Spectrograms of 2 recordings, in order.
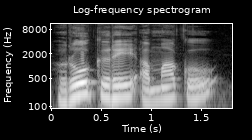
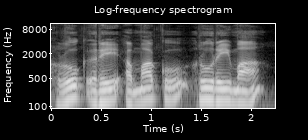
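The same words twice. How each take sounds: First: "रोक रे अम्मा को" slowly and clearly, each word drawn out; slow mnemonic. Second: Slow mnemonic. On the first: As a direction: spell out the memory trick slowly, like a teacher. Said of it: "mnemonic said slowly". (धीमे, साफ़ उच्चारण में याद करने की trick) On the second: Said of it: "mnemonic repeated slowly". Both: Shown as a demonstration.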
